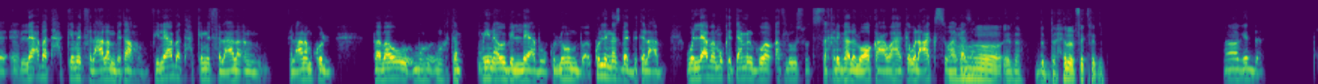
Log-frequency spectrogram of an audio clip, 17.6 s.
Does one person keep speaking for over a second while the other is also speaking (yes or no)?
no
